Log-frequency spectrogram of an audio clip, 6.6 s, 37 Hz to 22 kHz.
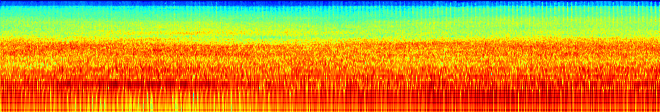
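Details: Craftsman Platinum EZ Walk lawn mower, 6.75 gross torque single-cylinder engine, after carburetor replacement: steady, even putter at constant speed, no misses or surging; runs clean.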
